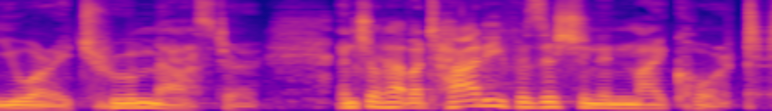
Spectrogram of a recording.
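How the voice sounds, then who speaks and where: Using a put-on character voice, a man speaks with lively intonation. His pitch is medium and his pace moderate. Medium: stage play. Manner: cold, commanding.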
